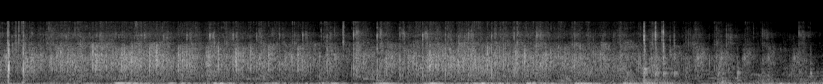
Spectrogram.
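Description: An audience applauds warmly, a dense, steady wash of many hands clapping that holds at an even loudness for about eight seconds, with no voices over it.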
